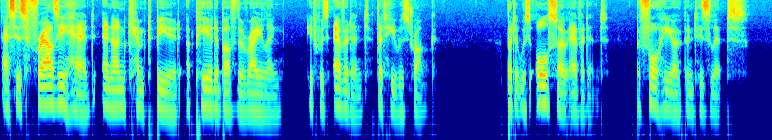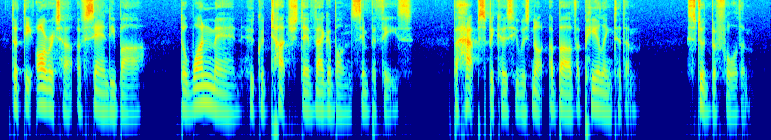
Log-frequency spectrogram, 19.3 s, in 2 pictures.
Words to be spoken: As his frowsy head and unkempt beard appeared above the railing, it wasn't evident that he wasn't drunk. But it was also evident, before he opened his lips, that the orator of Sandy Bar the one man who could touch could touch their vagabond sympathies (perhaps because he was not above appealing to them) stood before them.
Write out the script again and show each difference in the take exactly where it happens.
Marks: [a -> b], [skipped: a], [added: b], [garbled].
As his frowsy head and unkempt beard appeared above the railing, it [wasn't -> was] evident that he [wasn't -> was] drunk. But it was also evident, before he opened his lips, that the orator of Sandy Bar the one man who could touch [skipped: could touch] their vagabond sympathies (perhaps because he was not above appealing to them) stood before them.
